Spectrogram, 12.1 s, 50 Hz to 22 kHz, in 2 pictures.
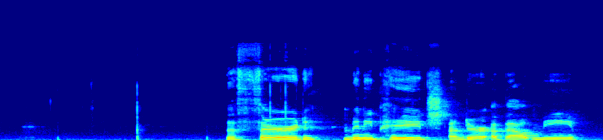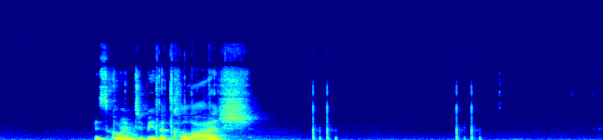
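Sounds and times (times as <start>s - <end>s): computer mouse clicking: 7.6s - 7.9s, 9.1s - 9.5s, 10.6s - 12.0s.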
